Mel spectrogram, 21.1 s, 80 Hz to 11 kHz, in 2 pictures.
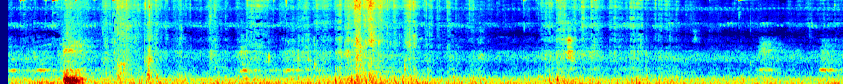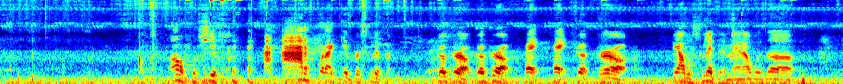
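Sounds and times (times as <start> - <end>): dog scuffling and thudding on grass: 1.2 - 8.7
dog barking: 9.5 - 10.6.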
